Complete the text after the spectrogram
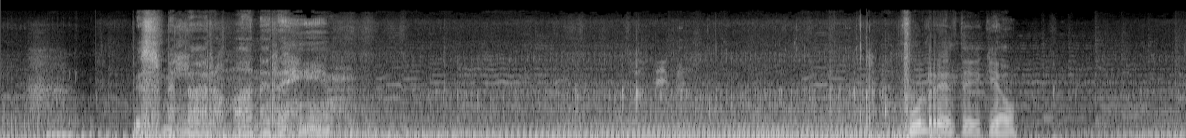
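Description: A motorcycle engine rumbles steadily on a rough ride.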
